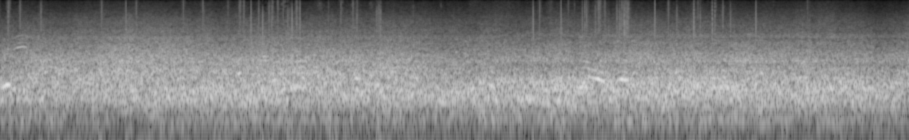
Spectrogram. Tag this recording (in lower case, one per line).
speech
explosion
